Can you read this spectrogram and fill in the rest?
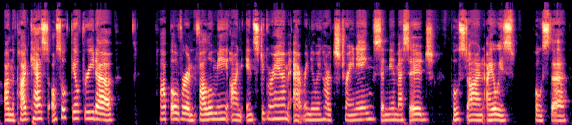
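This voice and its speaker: A woman's voice: on the low side, vocal fry. A woman in her forties hosting a podcast on play therapy, stuffy from a cold, chatty and laughing often. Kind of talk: casual solo podcast talk.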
